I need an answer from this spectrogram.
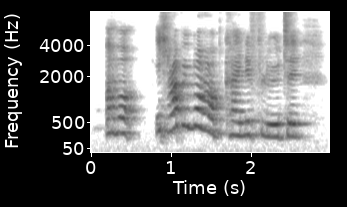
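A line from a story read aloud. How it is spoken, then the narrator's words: Desperate cry. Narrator (German): rief Frau Schilling verzweifelt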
